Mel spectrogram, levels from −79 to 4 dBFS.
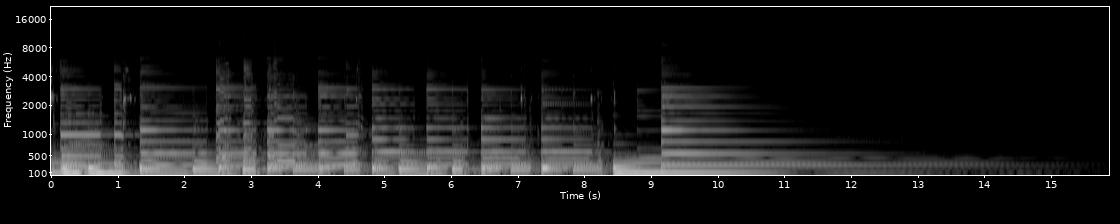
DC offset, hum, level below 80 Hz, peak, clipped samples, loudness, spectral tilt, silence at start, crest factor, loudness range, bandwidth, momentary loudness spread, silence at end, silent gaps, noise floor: under 0.1%; none; -56 dBFS; -10 dBFS; under 0.1%; -28 LUFS; -10 dB/octave; 0 s; 18 dB; 12 LU; 5.2 kHz; 18 LU; 3.55 s; none; -74 dBFS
